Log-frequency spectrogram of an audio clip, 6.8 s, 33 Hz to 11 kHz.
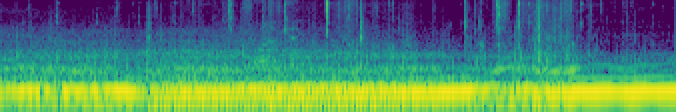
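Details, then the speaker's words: Warm 16V MK2 Golf GTI after raising CO mixture to roughly 2% (from 0.7%); deep exhaust revs cleanly toward 8000 rpm and settles back, whereas before it faltered around 5000 rpm. "it's meant to be revved high and low gears doesn't matter what get here it's got it goes up to 8000 revs but before when i did that it got to about five and it went very sort of dropped"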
